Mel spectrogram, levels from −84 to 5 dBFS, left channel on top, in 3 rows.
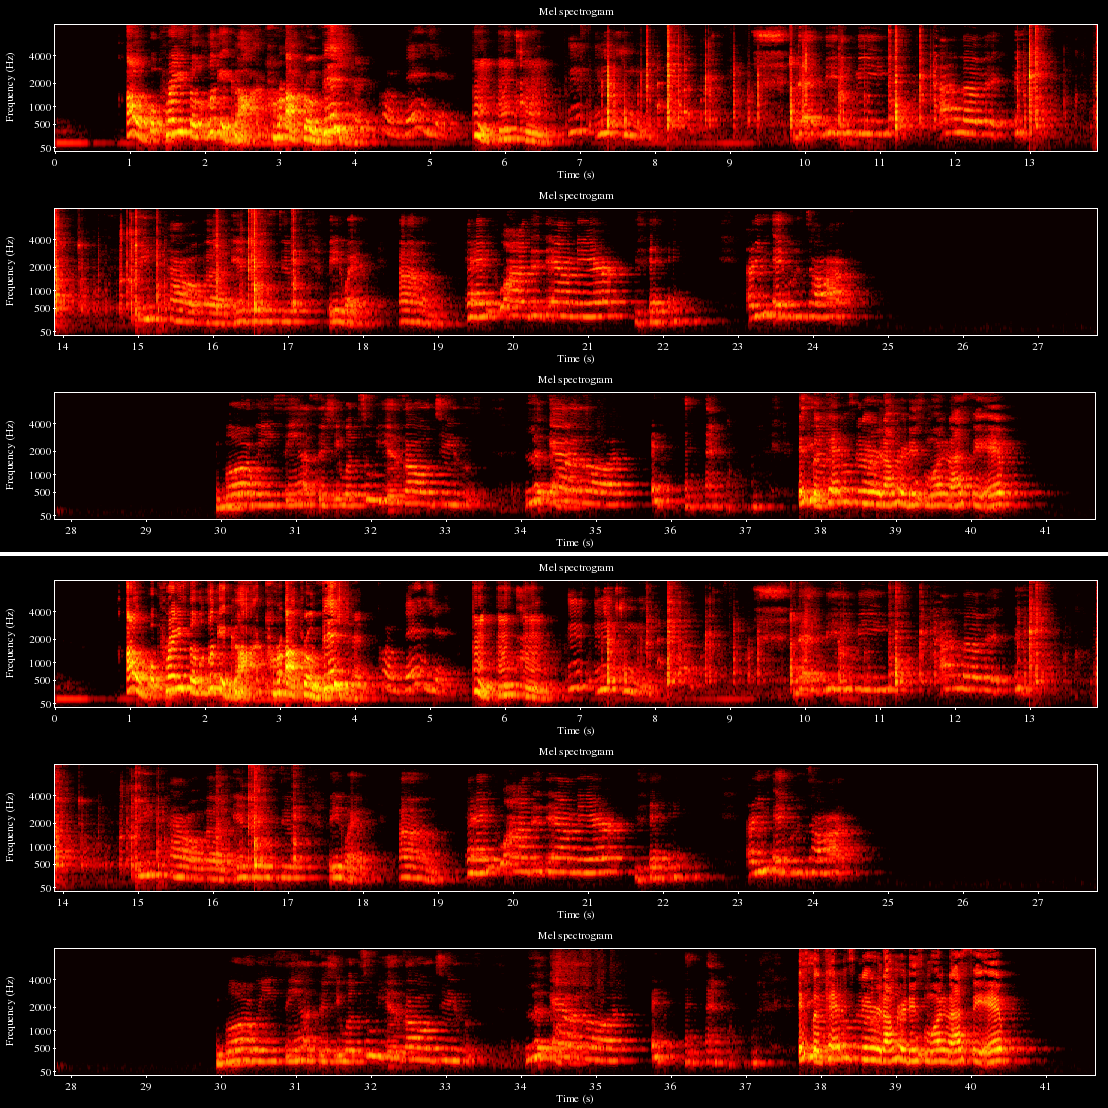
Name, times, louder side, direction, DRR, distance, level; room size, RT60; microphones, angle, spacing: voice 1, 0.9-5.2 5.6-6.5 6.8-7.9, right 2 dB, 75° right, 0 dB, 2.0 m, -24 dB
sound 1, 6.8-8.8 9.0-9.4 9.8-11.9 12.3-12.4 12.8-13.5 13.8-15.4 15.9-16.7 17.0-17.2 17.7-17.8, left 5 dB, 85° left, 1.3 m, -32 dB
voice 2, 9.3-11.1 11.8-13.1 15.0-17.9 18.5-19.0 19.4-21.3 21.6-22.2 23.1-24.4 29.9-33.3 34.0-35.3 35.7-35.9 36.2-36.6 37.3-37.4 37.8-38.7 39.2-39.3, left 1 dB, 65° left, 0 dB, 5.7 m, -34 dB
voice 3, 37.7-40.4, right 3 dB, 55° right, 6 dB, 1.4 m, -25 dB
12.5 x 9.0 x 7.5 m, 0.89 s
head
